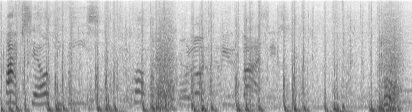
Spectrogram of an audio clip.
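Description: Horse hooves clatter on stone at a steady gallop.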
